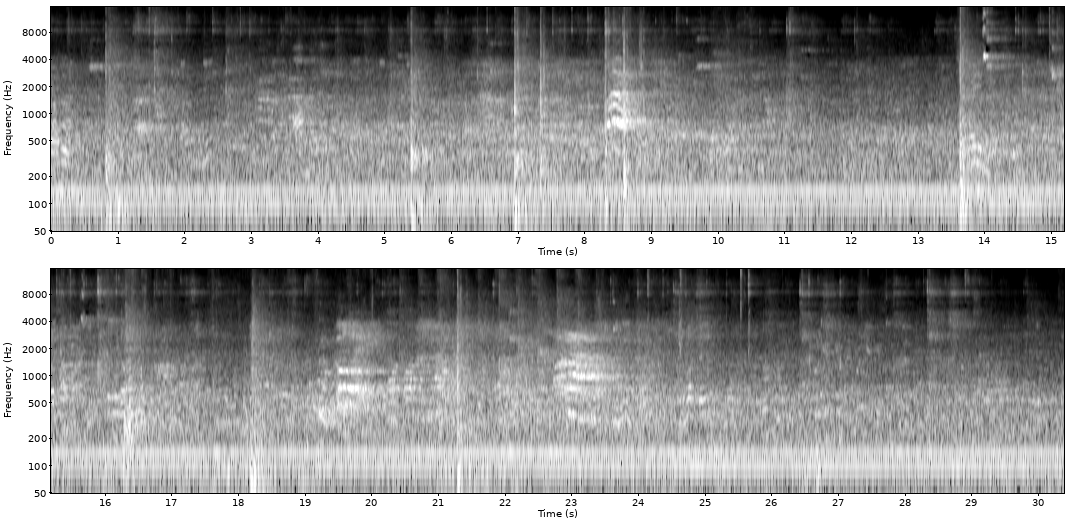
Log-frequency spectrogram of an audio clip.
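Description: Table tennis balls clicking off tables and paddles in a large, echoing sports hall, in scattered single hits rather than a steady rally, over a constant low hum and bursts of voices.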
